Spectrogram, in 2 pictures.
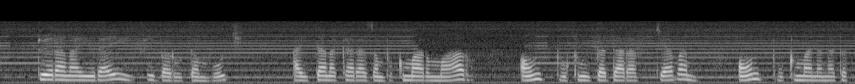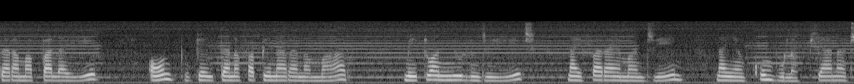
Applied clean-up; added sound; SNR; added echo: none; Bowed string instrument + Car; 13 dB; none.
